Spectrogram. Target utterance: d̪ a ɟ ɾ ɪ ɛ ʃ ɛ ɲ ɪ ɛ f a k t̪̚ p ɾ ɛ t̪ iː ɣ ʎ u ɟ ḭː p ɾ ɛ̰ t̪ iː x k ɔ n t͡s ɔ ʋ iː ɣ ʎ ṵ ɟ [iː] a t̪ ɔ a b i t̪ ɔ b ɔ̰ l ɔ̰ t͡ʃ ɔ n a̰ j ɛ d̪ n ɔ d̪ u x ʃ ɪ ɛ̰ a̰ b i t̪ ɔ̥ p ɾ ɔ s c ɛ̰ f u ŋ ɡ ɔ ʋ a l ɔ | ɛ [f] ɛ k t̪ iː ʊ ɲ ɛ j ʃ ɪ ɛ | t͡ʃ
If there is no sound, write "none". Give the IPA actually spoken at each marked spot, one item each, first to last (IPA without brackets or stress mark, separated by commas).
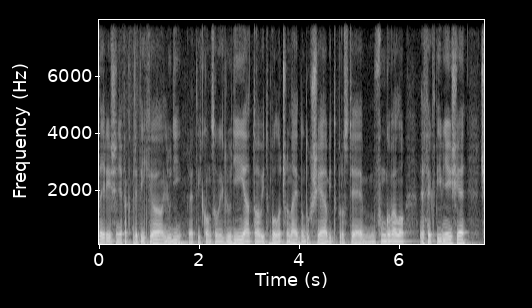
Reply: iː, f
